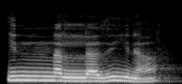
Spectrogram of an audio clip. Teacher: ইন্নাল্লাযীনা, এখানে নুনের উপর তসদিদ আছে, নুন মুশাদ্দাদের এক আলিফ পরিমাণ গুন্না হবে। ইন্নাল্লাযীনা এমন করে।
